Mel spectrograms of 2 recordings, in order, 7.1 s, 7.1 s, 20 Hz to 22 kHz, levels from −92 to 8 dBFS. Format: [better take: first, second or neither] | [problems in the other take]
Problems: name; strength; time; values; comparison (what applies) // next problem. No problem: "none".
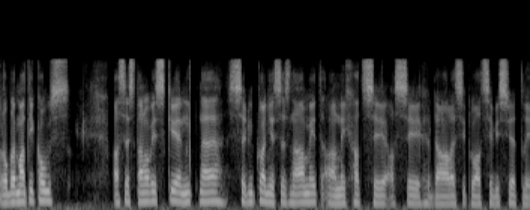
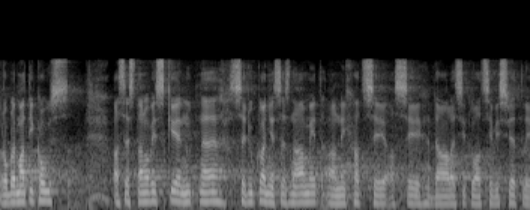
second | noise reduction (neural diffusion model UNIVERSE++)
